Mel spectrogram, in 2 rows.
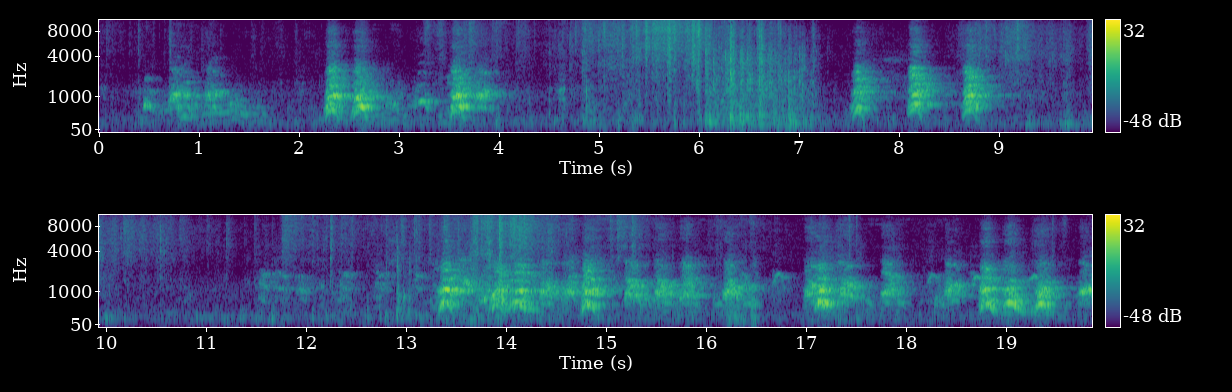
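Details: Neighbors' dogs recorded on 7 December 2015, giving scattered sharp barks in short clusters, with broad rushing noise bursts in between and a denser run of barking late on.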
